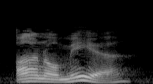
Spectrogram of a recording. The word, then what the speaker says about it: anomia: Five, now there can be no wonderful government of any kind unless anomia is meseod.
